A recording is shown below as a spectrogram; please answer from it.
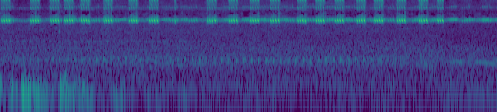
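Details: Shrill repeated chirping of a field cricket, Gryllus campestris, about three and a half chirps per second, bright and evenly spaced, with a brief low rumble at the start.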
